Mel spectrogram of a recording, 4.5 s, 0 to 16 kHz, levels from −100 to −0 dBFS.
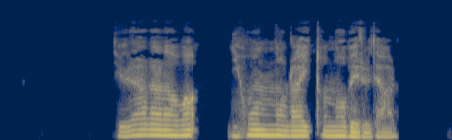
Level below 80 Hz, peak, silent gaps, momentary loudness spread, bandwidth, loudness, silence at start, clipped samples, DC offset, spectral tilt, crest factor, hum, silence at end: -60 dBFS; -10 dBFS; 2.05-2.27 s; 13 LU; 7.6 kHz; -25 LUFS; 1.15 s; under 0.1%; under 0.1%; -8 dB/octave; 16 dB; none; 0.55 s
